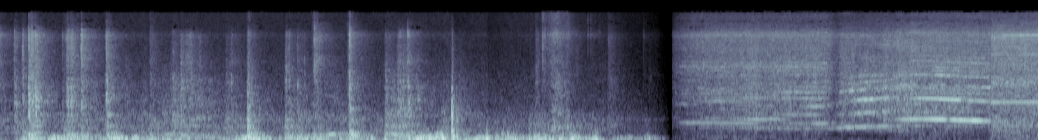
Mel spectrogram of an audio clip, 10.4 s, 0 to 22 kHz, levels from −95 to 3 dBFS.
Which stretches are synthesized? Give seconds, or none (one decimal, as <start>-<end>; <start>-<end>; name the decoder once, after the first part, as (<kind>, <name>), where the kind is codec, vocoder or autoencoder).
0.7-5.4 (vocoder, BigVGAN v2); 5.9-8.8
